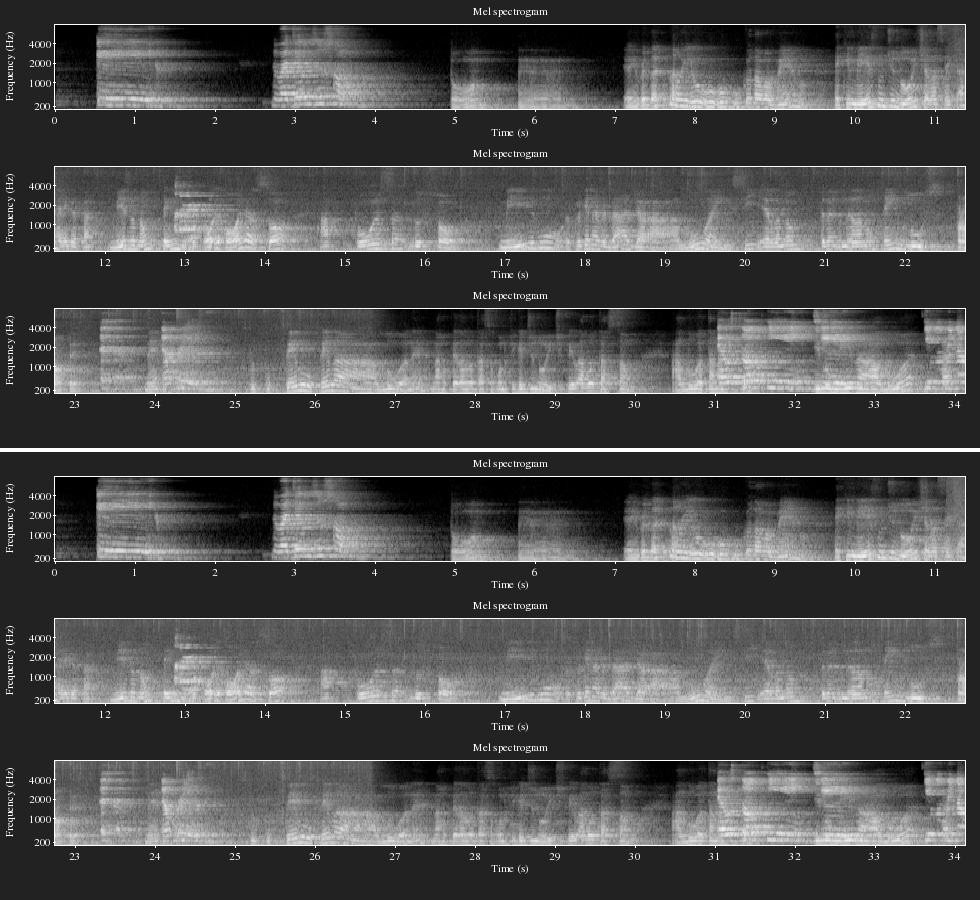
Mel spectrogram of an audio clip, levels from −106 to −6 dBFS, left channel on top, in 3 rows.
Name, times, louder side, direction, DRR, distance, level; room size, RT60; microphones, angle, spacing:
voice 1, 0.5-1.3 2.7-3.7 12.9-13.1 23.3-23.7 24.1-24.8 31.0-32.7 33.6-34.1, right 2 dB, 5° right, -6 dB, 3.4 m, -25 dB
voice 2, 4.9-5.4 5.8-6.5 7.1-9.4 9.7-14.4 14.7-16.5 16.9-23.1 23.9-24.4 25.2-30.0 30.5-31.5 32.2-34.0, left 1 dB, 20° left, 3 dB, 0.4 m, -26 dB
sound 1, 11.1-26.7, right 1 dB, 45° right, 0.9 m, -34 dB
23.0 x 9.1 x 2.3 m, 1.4 s
head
